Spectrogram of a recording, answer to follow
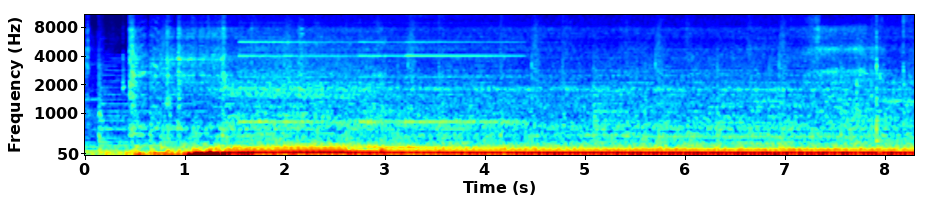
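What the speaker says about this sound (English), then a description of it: "So now we're gonna turn on the car." A 2015 Lexus IS engine cranks and catches after about a second, then settles into a steady, low idle rumble that continues evenly to the end, with no talking.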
